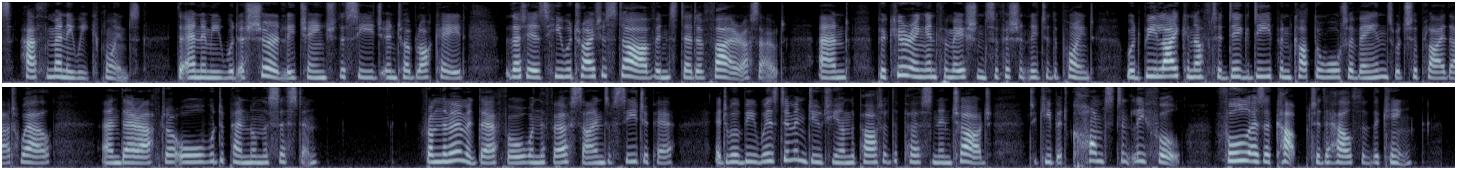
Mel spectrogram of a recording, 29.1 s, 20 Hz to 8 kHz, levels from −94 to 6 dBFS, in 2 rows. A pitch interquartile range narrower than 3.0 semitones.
Yes: narrow, 2.6 semitones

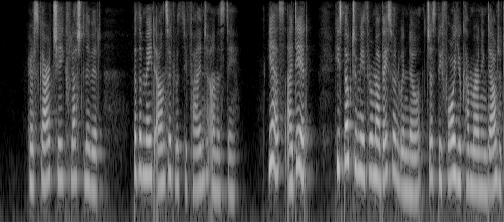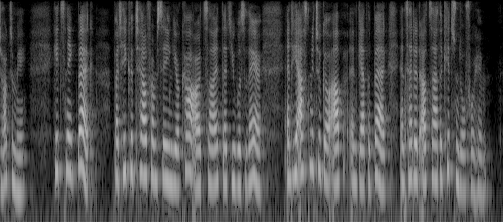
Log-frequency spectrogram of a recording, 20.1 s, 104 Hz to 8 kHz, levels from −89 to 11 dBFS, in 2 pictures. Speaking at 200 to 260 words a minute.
Yes: fast, 205 wpm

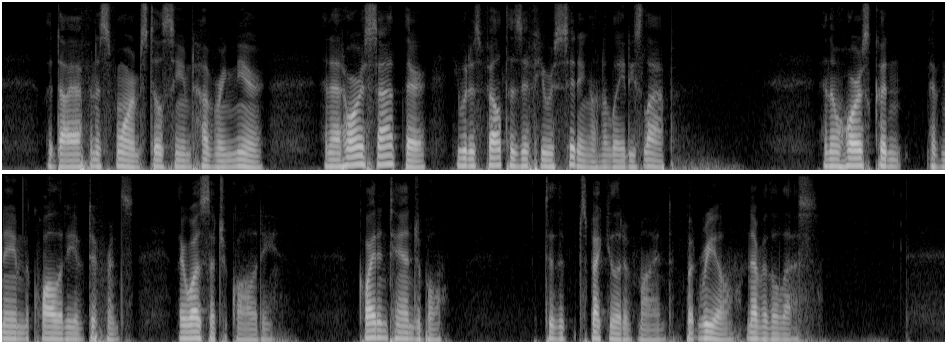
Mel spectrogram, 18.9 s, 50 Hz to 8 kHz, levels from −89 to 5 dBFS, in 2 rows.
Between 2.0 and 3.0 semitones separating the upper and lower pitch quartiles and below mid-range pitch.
Yes: narrow, 2.5 semitones; low, 110 Hz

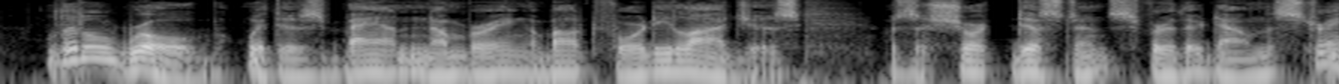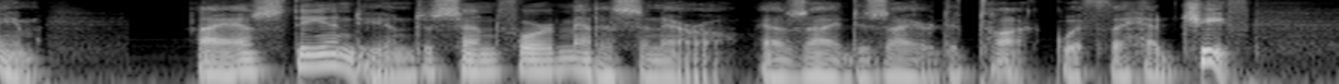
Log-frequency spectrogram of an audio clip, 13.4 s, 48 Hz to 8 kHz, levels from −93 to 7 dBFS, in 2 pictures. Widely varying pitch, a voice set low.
No: average, 4.6 semitones; very low, 90 Hz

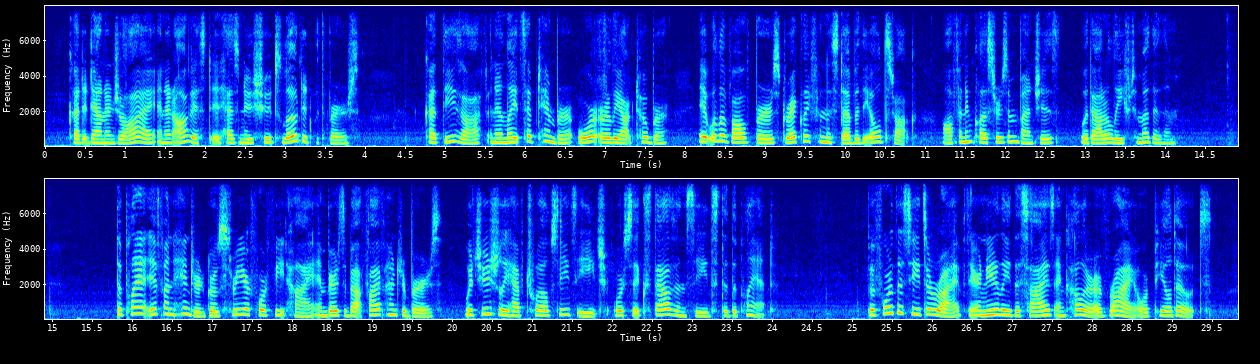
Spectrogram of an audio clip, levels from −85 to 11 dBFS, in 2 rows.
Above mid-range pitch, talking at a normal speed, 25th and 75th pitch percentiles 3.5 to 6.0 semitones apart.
Yes: very high, 250 Hz; average, 195 wpm; average, 3.9 semitones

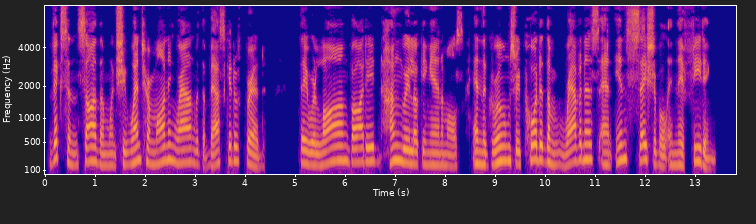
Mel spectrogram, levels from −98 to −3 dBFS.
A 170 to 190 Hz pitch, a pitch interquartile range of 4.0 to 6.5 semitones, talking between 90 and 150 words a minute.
Yes: medium, 185 Hz; average, 4.3 semitones; average, 140 wpm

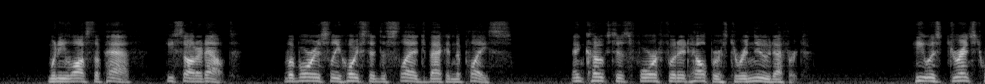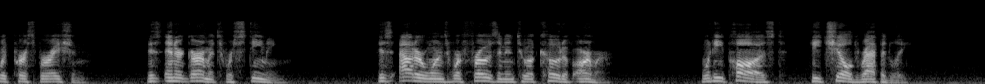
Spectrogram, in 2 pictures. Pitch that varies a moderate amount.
Yes: average, 4.2 semitones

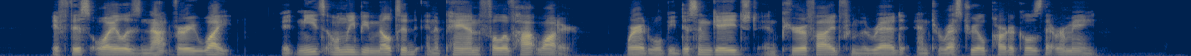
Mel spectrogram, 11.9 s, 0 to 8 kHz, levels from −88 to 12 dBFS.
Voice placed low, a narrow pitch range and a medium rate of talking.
Yes: low, 105 Hz; narrow, 2.1 semitones; average, 170 wpm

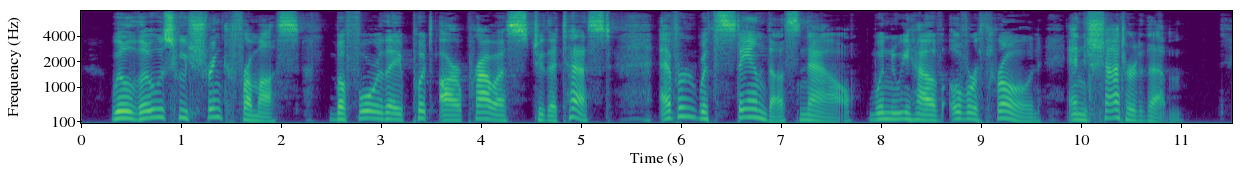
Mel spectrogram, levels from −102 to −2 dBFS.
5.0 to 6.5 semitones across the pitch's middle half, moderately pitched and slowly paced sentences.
Yes: wide, 5.5 semitones; medium, 160 Hz; slow, 130 wpm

